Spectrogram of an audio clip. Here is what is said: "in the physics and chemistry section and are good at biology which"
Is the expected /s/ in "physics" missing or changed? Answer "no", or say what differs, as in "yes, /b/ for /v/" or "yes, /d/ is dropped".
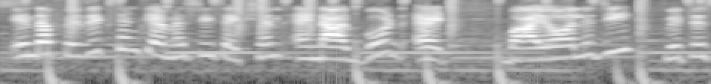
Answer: no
